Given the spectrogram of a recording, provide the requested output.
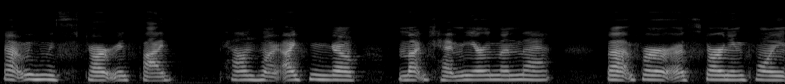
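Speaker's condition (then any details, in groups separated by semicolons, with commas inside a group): Brain injury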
